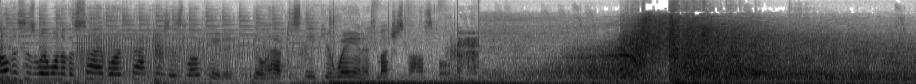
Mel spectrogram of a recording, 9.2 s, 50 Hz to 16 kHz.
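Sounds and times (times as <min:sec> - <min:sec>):
speech: 0:00.1 - 0:06.8
loud explosion with rumbling debris: 0:04.6 - 0:09.1.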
